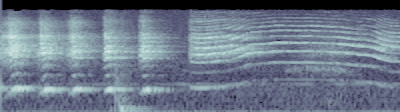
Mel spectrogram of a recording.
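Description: A woman's high-pitched giggling: a quick run of short laughs, about seven a second, fading away, then one long held laughing note that rises and falls in pitch.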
